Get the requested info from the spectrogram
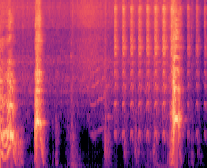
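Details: Dog barking in a short sharp burst: two quick barks near the start, then a regular run of soft ringing pulses, and one more loud bark near the end.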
